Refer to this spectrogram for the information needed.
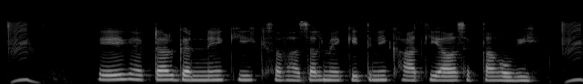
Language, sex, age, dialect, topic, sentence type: Hindi, female, 25-30, Garhwali, agriculture, question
